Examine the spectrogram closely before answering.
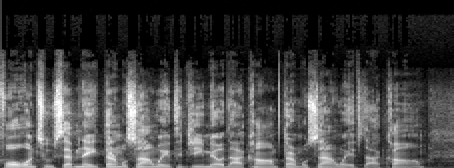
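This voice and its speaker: A man talks fairly quickly. Background music runs beneath his voice. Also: hardly any pauses. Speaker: radio host. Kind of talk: casual chat. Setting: studio.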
